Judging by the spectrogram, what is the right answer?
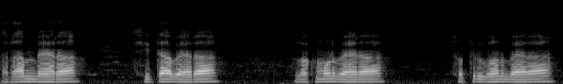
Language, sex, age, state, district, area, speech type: Odia, male, 45-60, Odisha, Nuapada, urban, spontaneous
